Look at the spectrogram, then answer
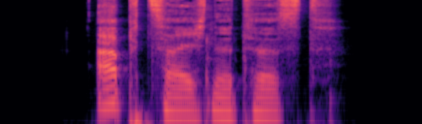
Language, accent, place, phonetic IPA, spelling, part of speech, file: German, Germany, Berlin, [ˈapˌt͡saɪ̯çnətəst], abzeichnetest, verb, De-abzeichnetest.ogg
- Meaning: inflection of abzeichnen: 1. second-person singular dependent preterite 2. second-person singular dependent subjunctive II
